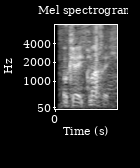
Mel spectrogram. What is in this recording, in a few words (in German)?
Polizist, Stimmproben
